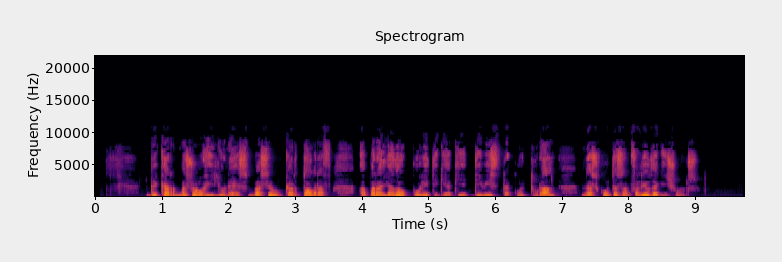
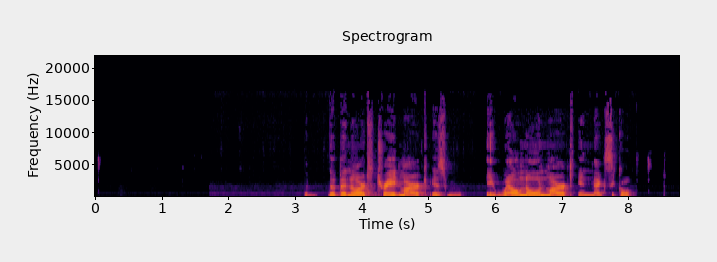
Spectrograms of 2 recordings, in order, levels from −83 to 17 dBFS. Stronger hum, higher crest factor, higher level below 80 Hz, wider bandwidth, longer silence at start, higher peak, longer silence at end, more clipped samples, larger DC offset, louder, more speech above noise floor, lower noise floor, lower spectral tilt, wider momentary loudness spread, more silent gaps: neither; about the same, 20 dB vs 18 dB; about the same, -68 dBFS vs -64 dBFS; second, 9.6 kHz vs 16 kHz; second, 0.8 s vs 3.15 s; about the same, 0 dBFS vs -2 dBFS; about the same, 0.75 s vs 0.75 s; neither; neither; second, -21 LUFS vs -17 LUFS; second, 48 dB vs 61 dB; second, -70 dBFS vs -78 dBFS; about the same, -5 dB/octave vs -4.5 dB/octave; second, 12 LU vs 20 LU; neither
